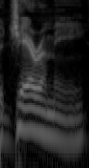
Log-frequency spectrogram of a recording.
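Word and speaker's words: J'er'em'ih: In reference to Jeremy, spelt J apostrophe E R apostrophe E M apostrophe I H. pronounced like Jeremy from Dimension 20's side quest, Escape from the Blood Keep.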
